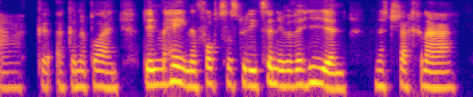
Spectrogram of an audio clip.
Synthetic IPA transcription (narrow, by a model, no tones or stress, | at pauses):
aɡ̥aɡənəblˠajnd̥ɨnmaɦejnənfɔtʰʊsd̥wɛditʰənɨvəvəɦɨːnənətʰrɛχna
